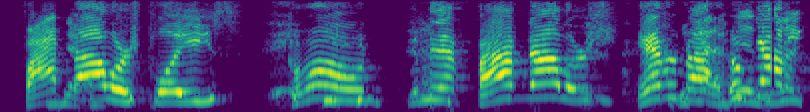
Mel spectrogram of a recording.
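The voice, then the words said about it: Imitates another person's voice. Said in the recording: “Trying to do the Denise impersonation of me ... That's what you sound like.”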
